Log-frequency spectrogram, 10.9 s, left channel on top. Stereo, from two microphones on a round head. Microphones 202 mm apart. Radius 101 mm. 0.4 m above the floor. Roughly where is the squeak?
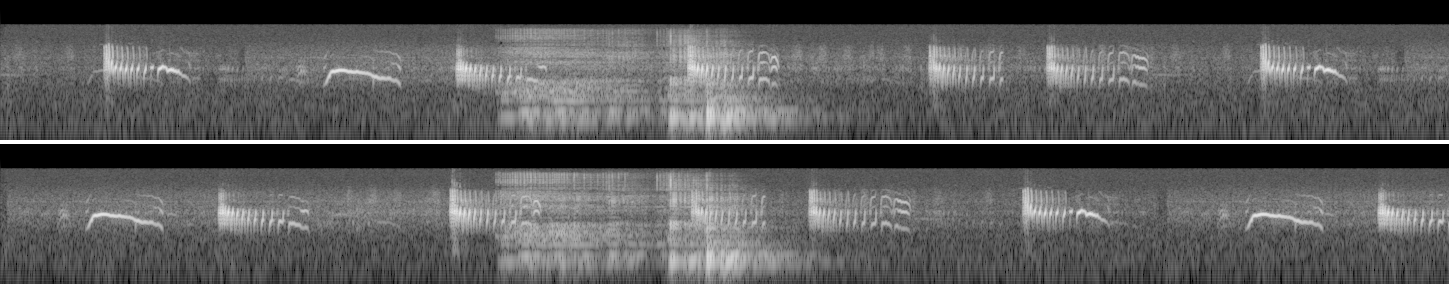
Right.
